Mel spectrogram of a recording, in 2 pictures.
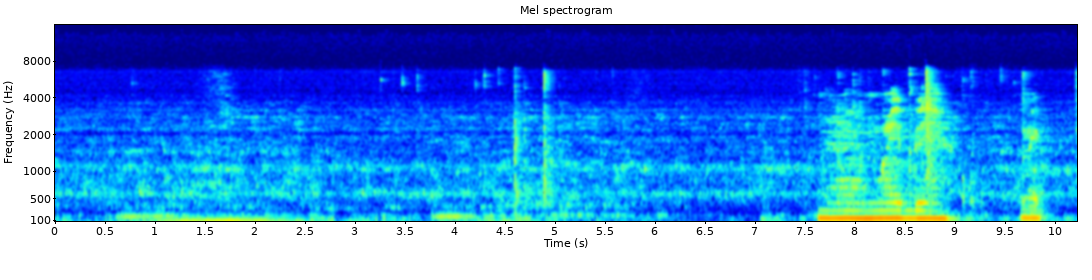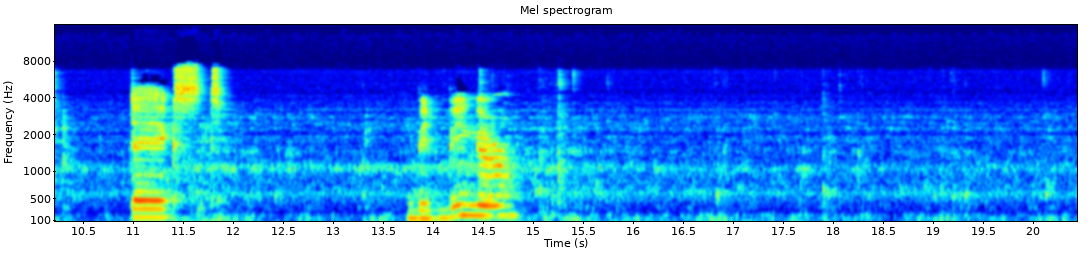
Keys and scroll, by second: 1.9 Down, 3.1 Return, 3.4 super+Tab, 4.5 super+space, 4.9 super+Tab, 7.6 Left, 7.8 shift+Right, 8.8-9.6 typing, 13.2 super+Tab, 13.8 shift+super+Tab, 13.9 shift+super+4, 14.5 shift+BackSpace, 15.0 shift+r, 15.3 shift+super+Tab, 16.3 super+Tab, 16.8 super+Tab, 17.2 super+Left, 17.8 shift+Left, 17.9 shift+Right, 18.9 shift+3, 19.1 super+Tab.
